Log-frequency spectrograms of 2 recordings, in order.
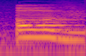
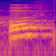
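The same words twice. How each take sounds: First: "of" ending in a voiced V sound; correct English pronunciation. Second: "off" ending in an F sound; wrong pronunciation. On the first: Vlogger shows viewers the English way, of with a V. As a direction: say "of" as "ov", buzzing the end. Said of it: "mais ça se dit of". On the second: Vlogger shows viewers the wrong way, off with an F. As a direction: say "off" with a hissed F at the end. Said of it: "ça se dit pas off". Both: Shown as a demonstration.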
